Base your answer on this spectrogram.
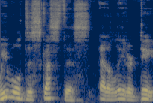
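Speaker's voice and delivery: gentle, even, calm and soothing voice. Imagining how a parent spoke to their child after first aid: mock calm, soothing voice. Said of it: "in a very calm and soothing voice said".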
